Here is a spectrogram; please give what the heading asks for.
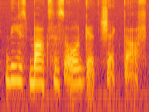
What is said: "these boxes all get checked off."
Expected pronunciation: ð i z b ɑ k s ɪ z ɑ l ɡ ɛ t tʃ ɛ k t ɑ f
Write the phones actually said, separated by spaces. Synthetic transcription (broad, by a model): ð i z b ɑ k s ɪ z ɑ l ɡ ɛ t tʃ ɛ k t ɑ f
